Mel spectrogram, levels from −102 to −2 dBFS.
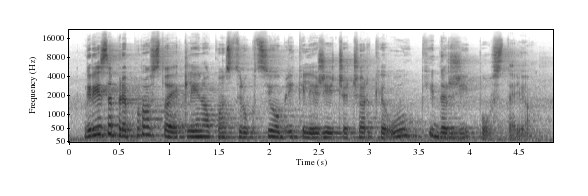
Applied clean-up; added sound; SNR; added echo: none; none; none; none.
